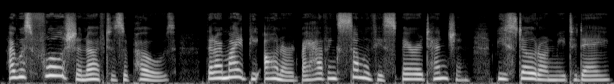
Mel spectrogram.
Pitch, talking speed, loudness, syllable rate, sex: 245 Hz, 225 wpm, -15 LUFS, 6.5 syllables/s, female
